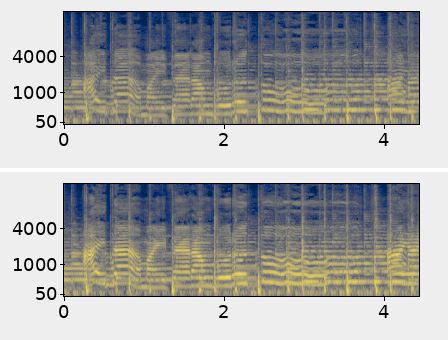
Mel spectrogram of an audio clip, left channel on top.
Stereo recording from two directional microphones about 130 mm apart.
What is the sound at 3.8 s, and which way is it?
Music, 5° left (ahead or behind).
